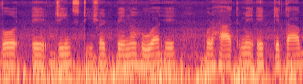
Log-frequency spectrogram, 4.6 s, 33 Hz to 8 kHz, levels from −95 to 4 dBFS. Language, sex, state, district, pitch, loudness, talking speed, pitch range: Hindi, male, Chhattisgarh, Korba, 115 Hz, -17 LUFS, 160 wpm, 110-115 Hz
